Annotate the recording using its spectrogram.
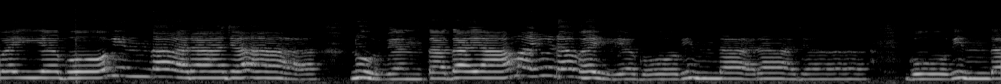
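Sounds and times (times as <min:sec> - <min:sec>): elderly woman singing unaccompanied: 0:00.0 - 0:10.0.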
